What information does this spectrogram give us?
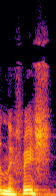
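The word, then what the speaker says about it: נפש: y versículo 7 en el hebreo, y se pronuncia nefesh, y significa o designa al hombre quien llegó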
